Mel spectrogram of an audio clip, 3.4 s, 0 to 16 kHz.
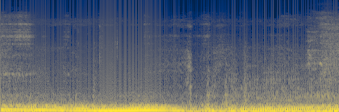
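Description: A modified 2005 Nissan 350Z with a lightweight flywheel revs its engine up close, a deep loud rumble that rises and falls in quick throttle blips, no voices over it.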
